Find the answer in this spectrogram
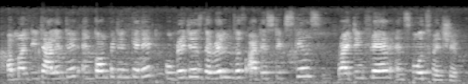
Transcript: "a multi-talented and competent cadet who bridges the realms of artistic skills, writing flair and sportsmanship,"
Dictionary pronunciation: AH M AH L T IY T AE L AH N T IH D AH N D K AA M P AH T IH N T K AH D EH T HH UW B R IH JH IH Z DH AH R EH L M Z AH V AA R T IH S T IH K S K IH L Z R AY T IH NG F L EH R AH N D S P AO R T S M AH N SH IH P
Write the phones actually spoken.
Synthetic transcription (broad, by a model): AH M AH L T IY T AE L AH N T IH D AH N D K AA M P AH T IH N T K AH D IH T HH UW B R IH JH IH Z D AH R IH L M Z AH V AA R T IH S T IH K S K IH L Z R AY T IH NG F L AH R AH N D S P AO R T S M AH N SH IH P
